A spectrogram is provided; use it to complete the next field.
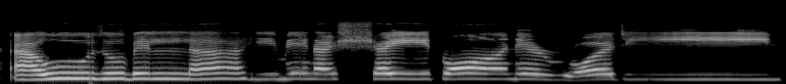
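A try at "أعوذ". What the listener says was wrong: اعوذ نہیں، اعوذ، عین کو واضح کریے. ہونٹوں کو گول کریے، ضمہ ہے نا عین کے اوپر، پیش ہے، اس کے لیے آپ کو ہونٹوں کو گول کرنا پڑے گا.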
